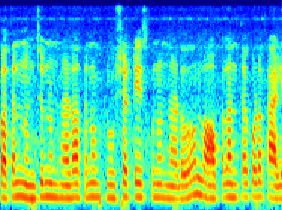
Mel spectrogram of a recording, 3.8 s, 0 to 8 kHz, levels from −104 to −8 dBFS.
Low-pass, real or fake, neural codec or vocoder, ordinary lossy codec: 7.2 kHz; real; none; none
